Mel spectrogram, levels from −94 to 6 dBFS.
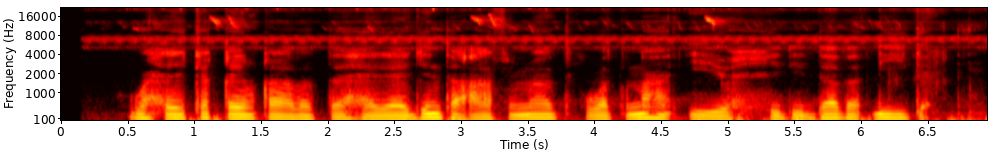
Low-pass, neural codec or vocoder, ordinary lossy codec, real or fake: none; none; none; real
